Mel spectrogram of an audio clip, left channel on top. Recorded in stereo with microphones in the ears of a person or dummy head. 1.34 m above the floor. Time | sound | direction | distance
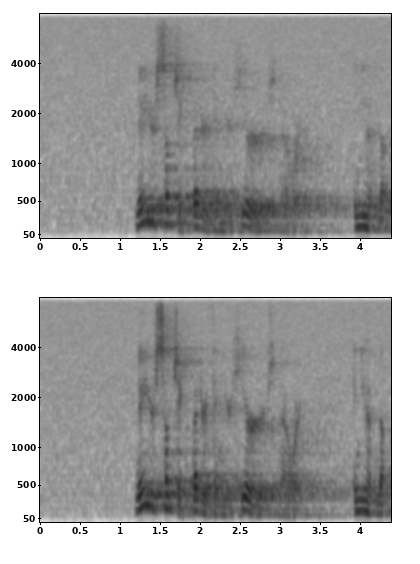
1.2 | a man speaking | 55° right (ahead or behind) | 1.0 m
